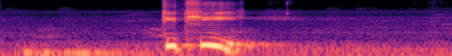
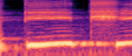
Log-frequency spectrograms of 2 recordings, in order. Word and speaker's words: तिथि: ये ती थी नहीं लिखा हुआ है, ठीक है, उच्चारण समझ पा रहा है? देखो ती थी नहीं लिखा हुआ है, क्या लिखा हुआ है? तिथि, तिथि। उच्चारण में कम समय लग रहा है ना, तो इसलिए छोटी लग रहा है।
